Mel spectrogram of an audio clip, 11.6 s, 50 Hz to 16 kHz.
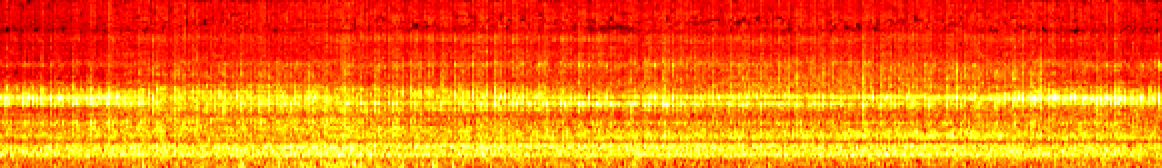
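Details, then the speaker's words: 2015 Russian-built Toyota Camry XV55 2.5 petrol idling with a fast, dry diesel-like clatter; noise vanishes when the accessory belt tensioner is pressed, so owner suspects the tensioner or alternator, not the balance shaft. "Toyota Camry 2015 года, российская сборка. Двигатель шумит капельный, как будто дизель"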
